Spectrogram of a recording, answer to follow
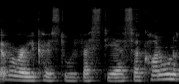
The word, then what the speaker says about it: Vestiaire: I know in my last video I was pronouncing it wrong, but I believe it's Vestiaire.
